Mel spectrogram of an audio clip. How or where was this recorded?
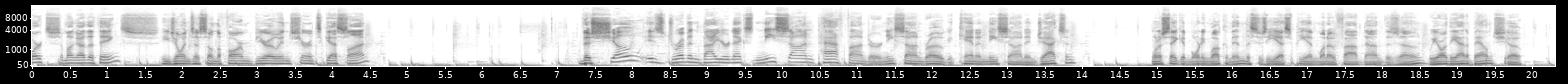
phone line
